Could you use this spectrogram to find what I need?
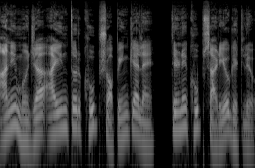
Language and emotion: Goan Konkani, neutral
